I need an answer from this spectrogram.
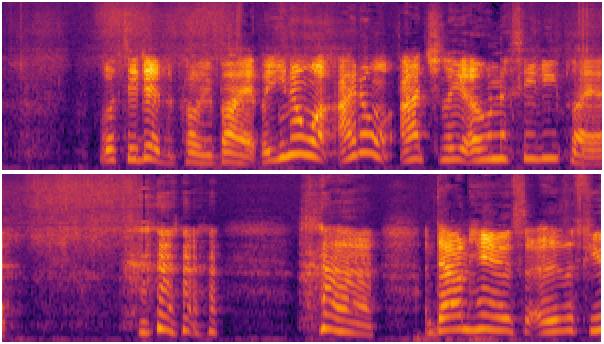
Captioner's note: laughter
